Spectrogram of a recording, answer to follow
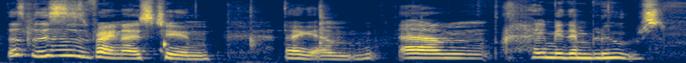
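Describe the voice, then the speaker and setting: An English singer-songwriter from England chats casually between songs on her live stream, self-mocking and prone to soft, trailing asides. Her mid-range voice has lively intonation and an unhurried pace, with a little hiss or hum.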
